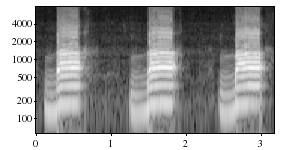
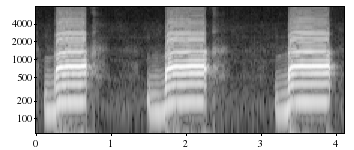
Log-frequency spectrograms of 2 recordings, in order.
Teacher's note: तो जैसे हम पढ़ते हैं बा बा बा, आप इस हरफ को पढ़ें और आप ये महसूस करेंगे कि ऊपर वाले होंठ का जो गीला वाला हिस्सा है ये निचले वाले होंठ के गीले हिस्से से चिपक रहा है, मिल रहा है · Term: हरफ बा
